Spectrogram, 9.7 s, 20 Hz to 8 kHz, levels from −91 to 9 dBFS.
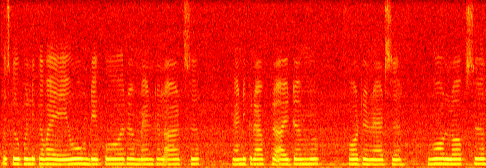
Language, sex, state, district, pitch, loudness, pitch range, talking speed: Hindi, female, Rajasthan, Bikaner, 230 Hz, -14 LUFS, 225-235 Hz, 90 wpm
